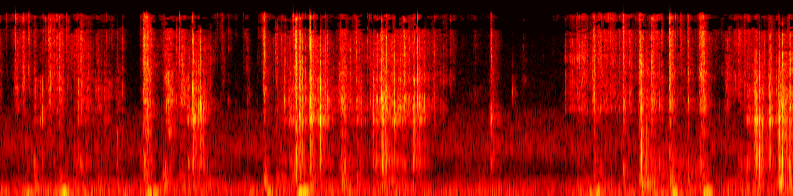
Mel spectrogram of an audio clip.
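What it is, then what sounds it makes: Bar of soap being cut and crumbled. A solid cream bar of soap, held in the palm, is diced and scraped with a craft knife so small cubes crumble off. Crisp, bright crunching and scraping come in quick bursts, with short quiet pauses between passes of the blade.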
